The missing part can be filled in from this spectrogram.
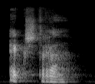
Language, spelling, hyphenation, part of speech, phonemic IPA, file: Dutch, extra, extra, adverb / adjective / noun, /ˈɛks.traː/, Nl-extra.ogg
- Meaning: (adverb) extra; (adjective) on purpose; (noun) something extra, something in addition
